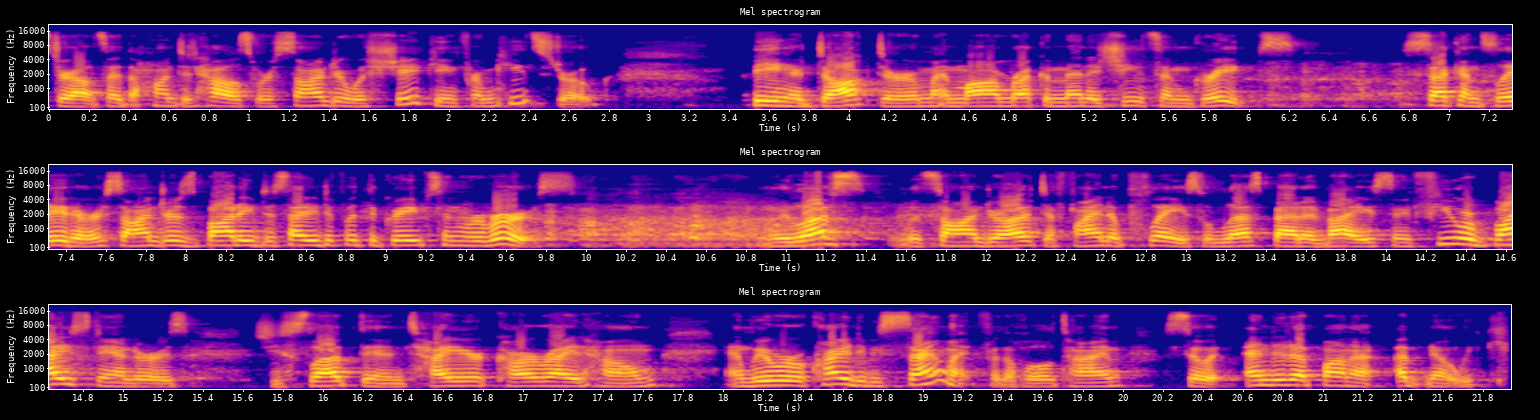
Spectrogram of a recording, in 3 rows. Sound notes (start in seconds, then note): 6.4 laugh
